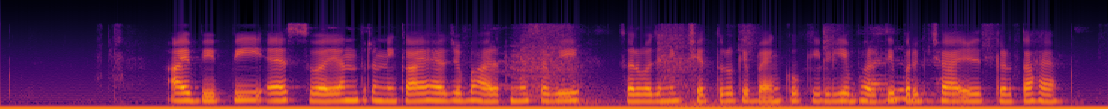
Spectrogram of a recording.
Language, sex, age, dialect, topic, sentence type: Hindi, female, 18-24, Kanauji Braj Bhasha, banking, statement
